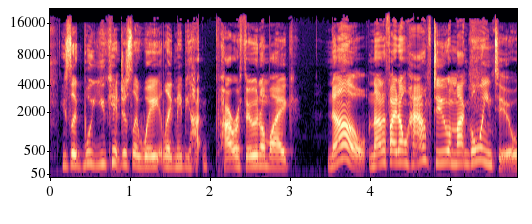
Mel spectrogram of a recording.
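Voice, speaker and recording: In a Southern California accent, a woman talks at a fairly quick pace with a fairly high pitch. The recording is very clean, with a silent background. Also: ordinary pitch variation. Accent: sounds Valley Girl. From Indiana, Newcastle area. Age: 20s. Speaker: podcaster. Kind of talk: casual chat.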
